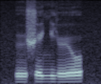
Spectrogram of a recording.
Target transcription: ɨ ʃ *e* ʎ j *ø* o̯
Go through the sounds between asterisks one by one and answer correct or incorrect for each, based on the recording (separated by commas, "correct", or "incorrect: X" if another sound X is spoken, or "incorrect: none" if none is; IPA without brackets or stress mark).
correct, correct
